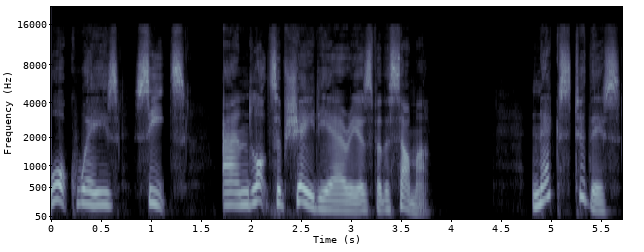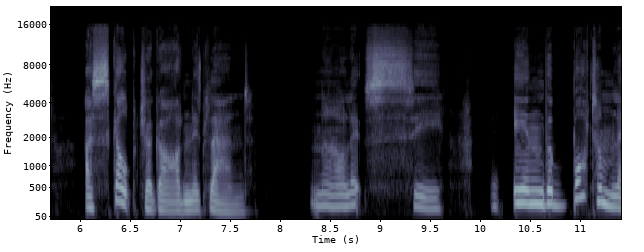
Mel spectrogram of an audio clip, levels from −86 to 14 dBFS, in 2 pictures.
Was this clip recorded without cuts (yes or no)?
no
